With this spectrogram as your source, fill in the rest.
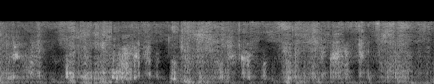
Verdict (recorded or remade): remade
